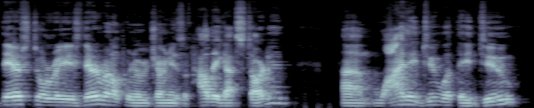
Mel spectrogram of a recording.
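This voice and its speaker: An enthusiastic male podcast host with a lowish voice talks warmly and eagerly. He often stumbles and restarts, piling up praise as he introduces his guest. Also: normal speed. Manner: energetic, restarts often, effusive. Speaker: podcast host and company representative. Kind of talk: enthusiastic interview hosting.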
